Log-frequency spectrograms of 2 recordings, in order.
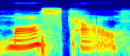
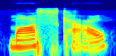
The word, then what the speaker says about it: Moscow: dove good dis and the american pronunciation of this is quite different than the russian pronunciation we say moscow with a real ow moscow and this is also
